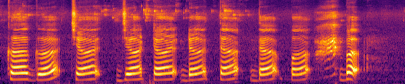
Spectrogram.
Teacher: ಕಡಿಮೆ ಉಸಿರಿನಿಂದ ಉಚ್ಚರಿಸಲ್ಪಡುವ ವ್ಯಂಜನಾಕ್ಷರಗಳನ್ನು ಅಲ್ಪಪ್ರಾಣಾಕ್ಷರಗಳೆನ್ನುವರು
